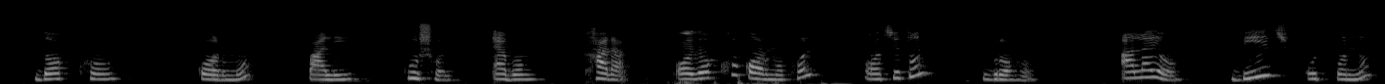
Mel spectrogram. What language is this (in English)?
Bangla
